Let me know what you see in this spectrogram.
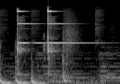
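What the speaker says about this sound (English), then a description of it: "there's a cute little bell" A small handlebar bell on a Glion Dolly electric scooter rings in a quick run of bright, close dings that overlap and then fade out.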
